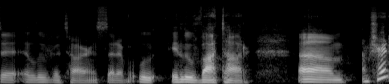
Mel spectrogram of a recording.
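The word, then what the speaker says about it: Ilúvatar: I hope I hope uh I hope Andy pronounces it a louvitar instead of um I'm trying to think of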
